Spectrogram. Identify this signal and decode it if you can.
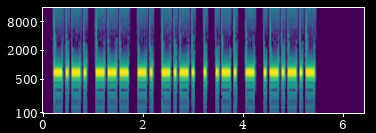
Morse code, heard as a keyed tone, about 20 wpm, 700 Hz. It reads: CONCERT.
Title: Sentences with 8-Word Phrases - 20wpm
